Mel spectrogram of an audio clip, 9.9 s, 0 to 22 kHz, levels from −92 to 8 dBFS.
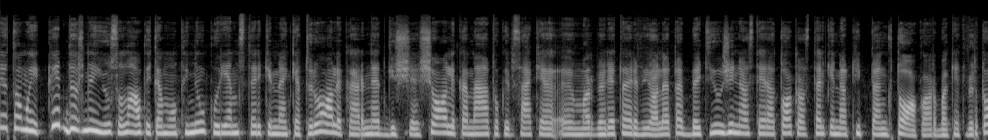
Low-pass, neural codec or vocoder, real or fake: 14.4 kHz; codec, 44.1 kHz, 3.4 kbps, Pupu-Codec; fake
